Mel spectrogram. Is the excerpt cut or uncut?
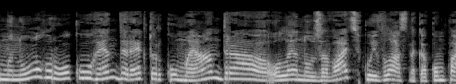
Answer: uncut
